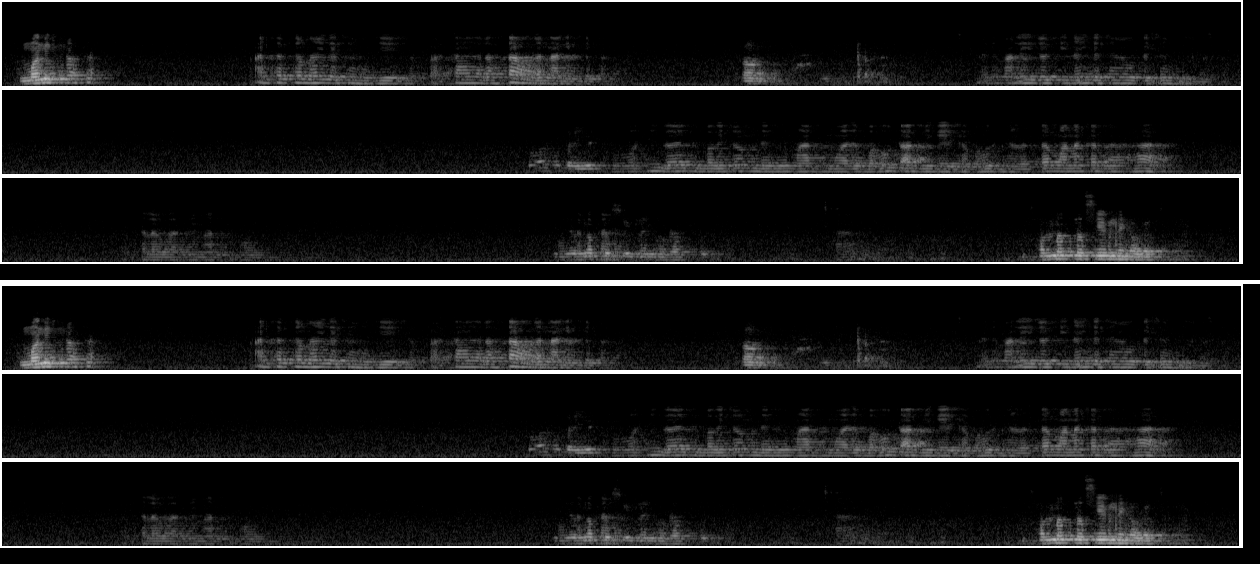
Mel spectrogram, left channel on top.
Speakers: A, on the right; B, on the left.
A: منی کی ری
B: آج تک تو نہیں دیکھے ہیں جی سبتا ہے رہتا ہوگا ناگین کے پاس
A: ہاں <unintelligible> اچ <inaudible>
B: لیکن مان لجے جو چیز نہیں دیکھے وہ کیسے میں وشوا کرتے ہیں
A: تومان بتائیے
B: ہیں
A: <unintelligible>
B: وہیں گئے تھ بغیچہ میں دھے کے مارک مگا بہت آدمی کھیل تو بہت سب معنی کر رہا ہے چ آدمی مارک م ہووا دیا بتائیے ہو سکتا
A: جنا توسیب
B: ہے کہ
A: نہیں ہو رہا <unintelligible>
B: ہاں
A: سمت ن سیر نہیں ہوگ <unintelligible>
